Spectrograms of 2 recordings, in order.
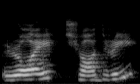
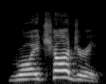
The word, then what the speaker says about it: Roychowdhury: you're located okay so my last name is Roy chadri Roy chre Roy chre yes and I live in um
